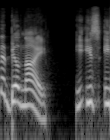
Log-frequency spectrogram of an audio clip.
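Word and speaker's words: Bill Nighy: No, actually I I listened to the audio book and he pronounced it Bill Nye like as in Bill Nye the Science Guy.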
